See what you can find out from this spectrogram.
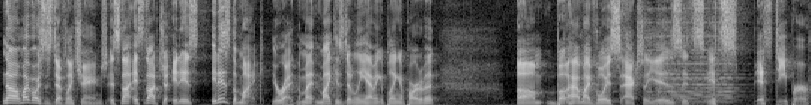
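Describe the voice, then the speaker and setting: A man's voice: fairly low pitch, lively intonation, a little fast, sharp tone, soft background music. A man in his thirties chatting casually on a livestream, rambling and swearing freely with frequent laughs. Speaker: streamer.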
